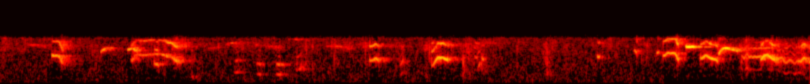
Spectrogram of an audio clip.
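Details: Four-week-old Shih Tzu puppies of litter A, several squeaky whimpers and short yips scattered irregularly, some overlapping, growing louder and busier in the last two seconds.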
